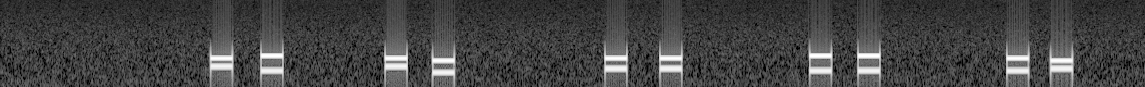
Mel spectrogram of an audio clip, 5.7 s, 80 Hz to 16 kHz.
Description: DTMF, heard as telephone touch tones, dialled by hand, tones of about 110 ms. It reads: 06 01 88 66 57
